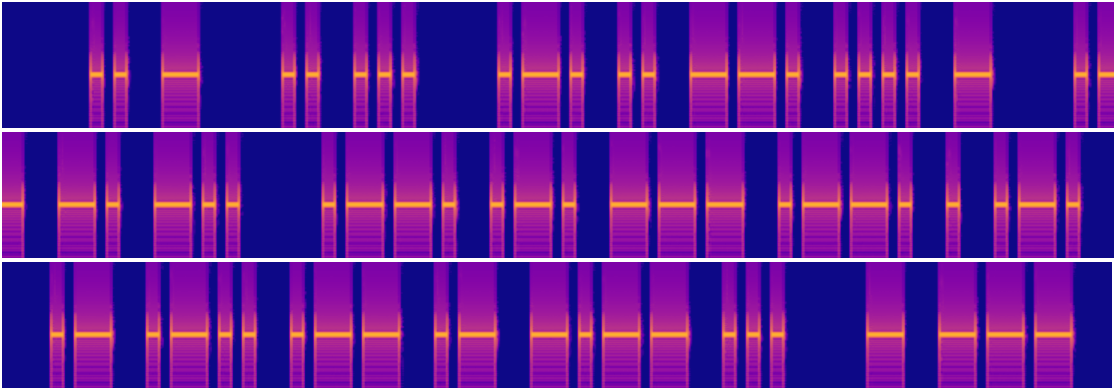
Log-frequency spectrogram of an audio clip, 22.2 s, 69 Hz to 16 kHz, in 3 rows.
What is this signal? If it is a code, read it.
Morse code, heard as a keyed tone, about 15 wpm, 700 Hz. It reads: IT IS RIGHT AND PROPER ALWAYS TO
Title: Sentences from Top 1500 Words 15wpm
